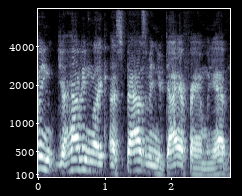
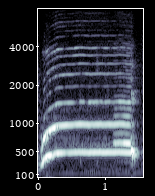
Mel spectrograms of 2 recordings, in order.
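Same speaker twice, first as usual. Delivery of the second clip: very high, stretched-out "what"; hammed-up squeal of disbelief; astonished crowd. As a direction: draw it out high in shock. Everybody astonished in the story.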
